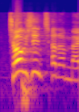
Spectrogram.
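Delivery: loud, high sudden rebuke; re-enacted shout to wake them up; scolding outburst. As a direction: jolt them with a sharp order. Scolds the cult members.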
